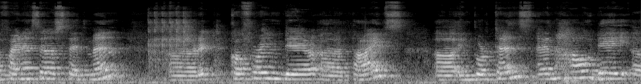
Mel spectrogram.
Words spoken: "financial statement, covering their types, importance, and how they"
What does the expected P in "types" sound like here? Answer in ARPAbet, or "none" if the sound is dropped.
none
